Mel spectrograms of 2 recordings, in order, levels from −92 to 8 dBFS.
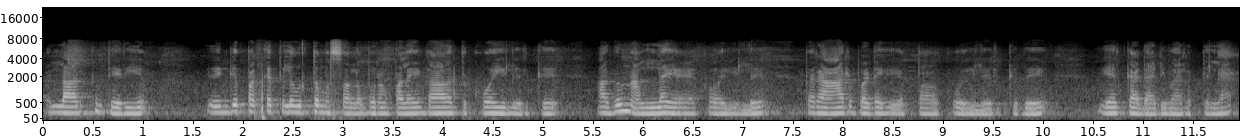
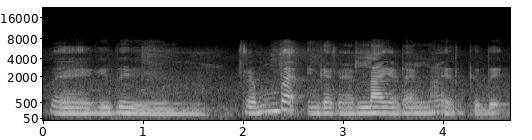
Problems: constant background noise, background conversations at intervals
